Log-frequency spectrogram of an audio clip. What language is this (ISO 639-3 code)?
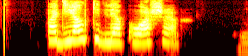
rus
